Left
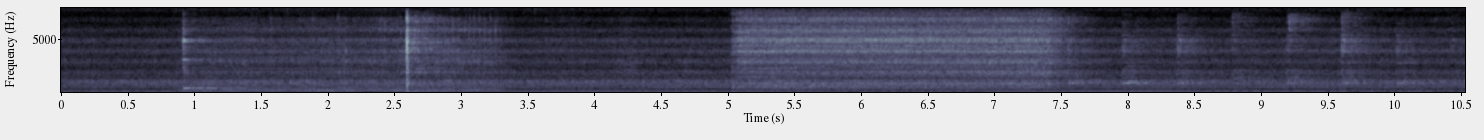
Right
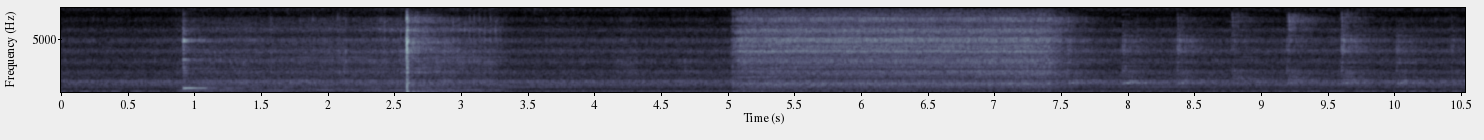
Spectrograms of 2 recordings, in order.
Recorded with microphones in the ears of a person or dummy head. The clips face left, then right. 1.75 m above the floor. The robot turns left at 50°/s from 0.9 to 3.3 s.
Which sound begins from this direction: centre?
Dripping, at 7.5 s.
